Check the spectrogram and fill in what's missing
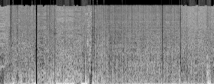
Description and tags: Glitch Element 18
Glitch production element sourced from an Audacity Databending session
data, databending, glitch, production-element, raw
